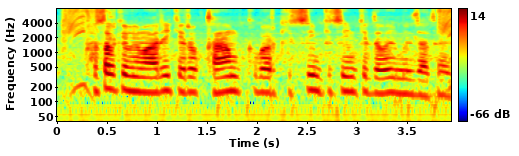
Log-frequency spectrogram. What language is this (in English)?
Chhattisgarhi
